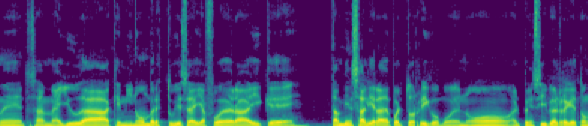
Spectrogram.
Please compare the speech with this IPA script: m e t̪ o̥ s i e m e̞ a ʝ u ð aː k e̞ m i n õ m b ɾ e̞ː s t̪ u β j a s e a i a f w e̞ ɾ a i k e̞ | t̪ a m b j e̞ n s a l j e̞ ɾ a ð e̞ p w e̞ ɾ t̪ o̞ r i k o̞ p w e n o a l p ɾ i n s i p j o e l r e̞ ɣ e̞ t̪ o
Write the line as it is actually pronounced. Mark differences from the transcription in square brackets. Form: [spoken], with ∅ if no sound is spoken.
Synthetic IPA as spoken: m e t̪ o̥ s [a] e m e̞ a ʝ u ð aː k e̞ m i n õ m b ɾ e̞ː s t̪ u β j [e] s e a i a f w e̞ ɾ a i k e̞ | t̪ a m b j e̞ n s a l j e̞ ɾ a ð e̞ p w e̞ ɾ t̪ o̞ r i k o̞ p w e n o a l p ɾ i n s i p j o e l r e̞ ɣ e̞ t̪ o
